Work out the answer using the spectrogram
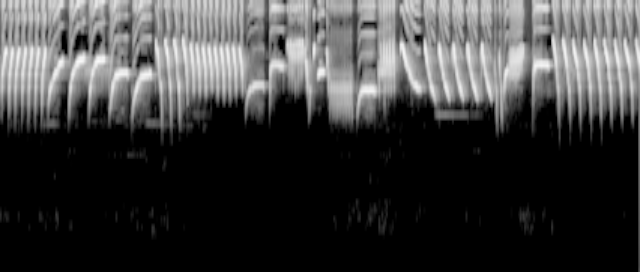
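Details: Canary song meant to coax young or quiet canaries into singing: long, continuous varied phrases of rapid trills, upslurred and downslurred whistles, and buzzy segments, switching tours every second or so.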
